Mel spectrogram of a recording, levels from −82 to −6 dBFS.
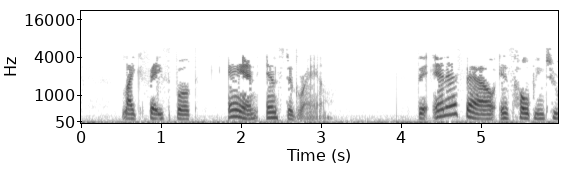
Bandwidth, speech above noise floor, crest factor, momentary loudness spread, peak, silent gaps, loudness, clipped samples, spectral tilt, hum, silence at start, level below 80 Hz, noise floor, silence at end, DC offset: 5.8 kHz; 21 dB; 18 dB; 10 LU; -14 dBFS; none; -32 LUFS; under 0.1%; -3.5 dB/octave; none; 0 s; -54 dBFS; -52 dBFS; 0 s; under 0.1%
